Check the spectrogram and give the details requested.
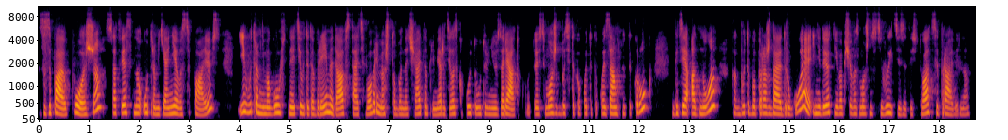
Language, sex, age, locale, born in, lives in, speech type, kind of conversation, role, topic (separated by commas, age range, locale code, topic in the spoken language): Russian, female, 25-29, ru-RU, Belarus, Italy, conversation, advice, user, Как приучить себя к утренним тренировкам?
